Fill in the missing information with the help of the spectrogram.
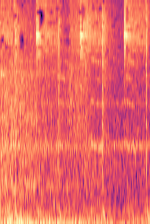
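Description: A dense barrage of game explosions: repeated sharp blasts land every fraction of a second over a constant low, booming rumble, loud, with no voices.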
